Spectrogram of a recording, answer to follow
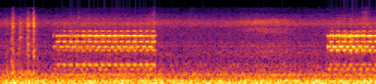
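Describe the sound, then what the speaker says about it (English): A telephone rings for an incoming call, two electronic ring bursts separated by a pause, over a low steady rumble with a few clicks at the start. "Got a phone call coming in."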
